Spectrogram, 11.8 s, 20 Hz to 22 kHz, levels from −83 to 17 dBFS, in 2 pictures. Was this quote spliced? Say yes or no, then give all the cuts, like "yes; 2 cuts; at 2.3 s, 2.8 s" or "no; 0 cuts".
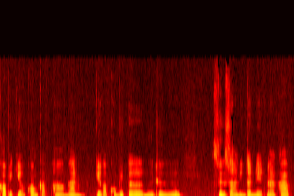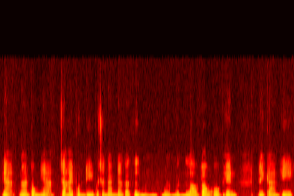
yes; 3 cuts; at 1.8 s, 5.3 s, 5.8 s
